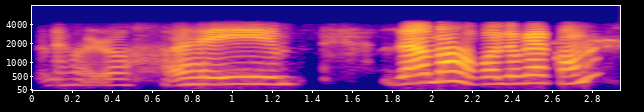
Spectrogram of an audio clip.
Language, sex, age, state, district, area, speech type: Assamese, female, 30-45, Assam, Sivasagar, rural, conversation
